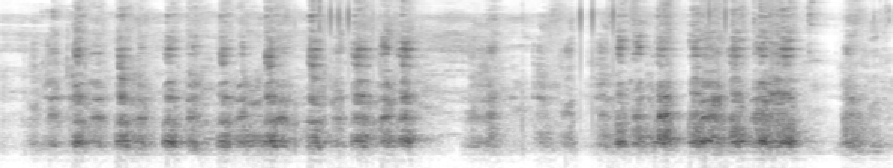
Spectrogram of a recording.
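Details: Pigs on a pig farm giving loud, harsh, harmonic squeals and grunts in rapid bursts about two per second, overlapping callers with brief pauses in between.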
